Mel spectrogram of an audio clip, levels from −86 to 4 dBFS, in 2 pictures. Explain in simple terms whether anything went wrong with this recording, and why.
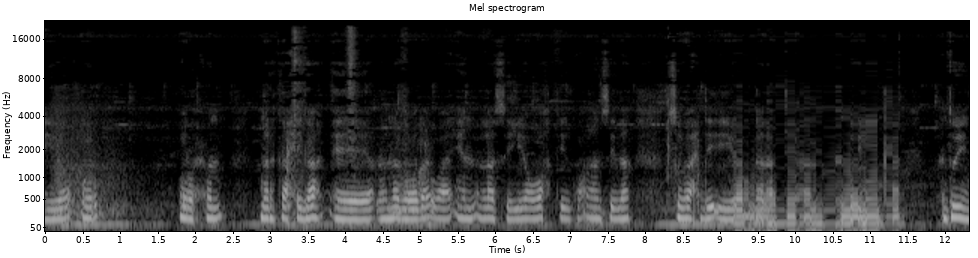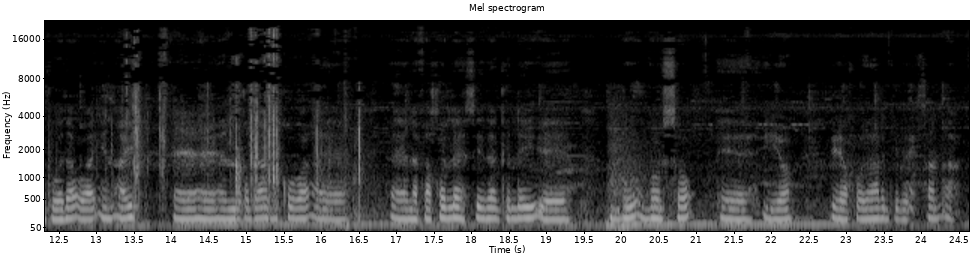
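Throughout the recording, the speech has a washy, ringing quality with a hiss that rises and falls with the speaker. That is WMA compression damage, likely from encoding at too low a quality, which smears the coding noise over time and drops faint detail.

From 9.19 to 11.47 s the voice turns into a stiff, metallic buzz at about 100 Hz, a robotic sound from repeated short buffers. The likely cause is the playback software repeating roughly 10 ms scraps of sound while most of the real audio is skipped.

From 15.03 to 15.07 s there is pre-echo: a brief hiss, about 40 ms long, arrives just before a sharp sound. The codec spread the noise meant for the loud moment into the quiet gap ahead of it, softening the attack.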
